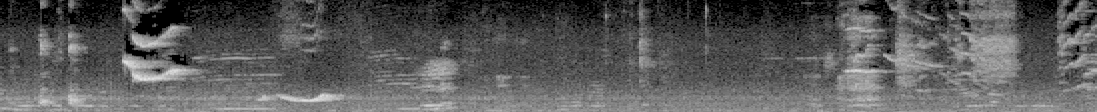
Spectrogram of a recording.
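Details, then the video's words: An African grey parrot gives a loose string of whistles: high squeaky notes, a rising-then-falling whistle, low hoots and clicks, then a harsher burst near the end. "African Gray Parrot sounds"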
